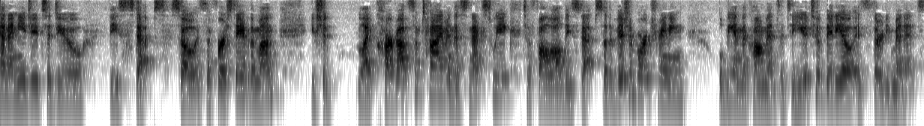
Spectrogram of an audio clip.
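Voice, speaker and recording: A woman with an ordinary speaking voice talks at a fairly quick pace, her pitch medium and its variation ordinary. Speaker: direct sales consultant. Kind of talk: live video training.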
